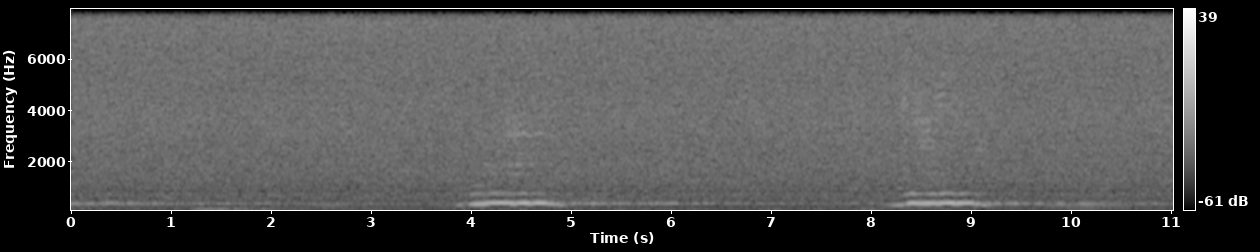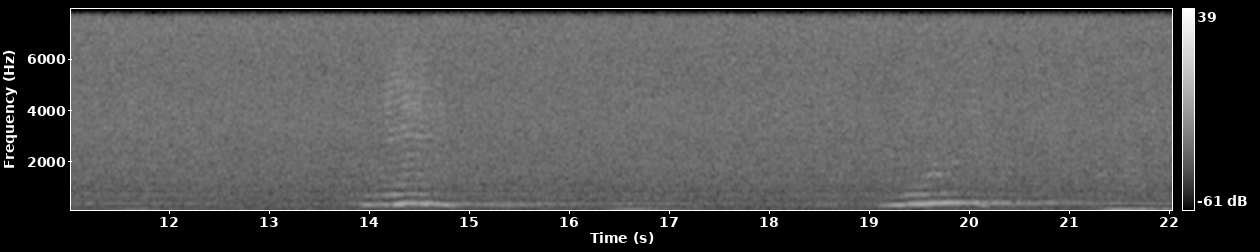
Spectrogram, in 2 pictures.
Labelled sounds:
4.1	4.6	humpback whale, 0.80 to 3.2 kHz
14.1	14.6	humpback whale, 1.0 to 3.1 kHz

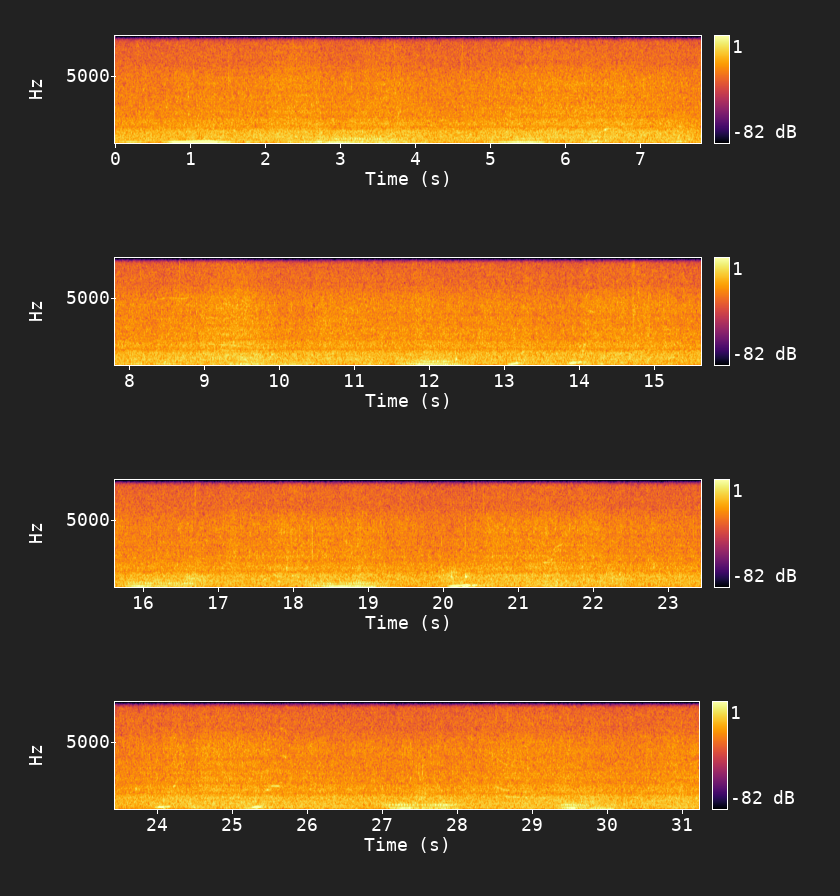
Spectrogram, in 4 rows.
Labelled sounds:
8.5	8.8	humpback whale, 4.9 to 5.1 kHz

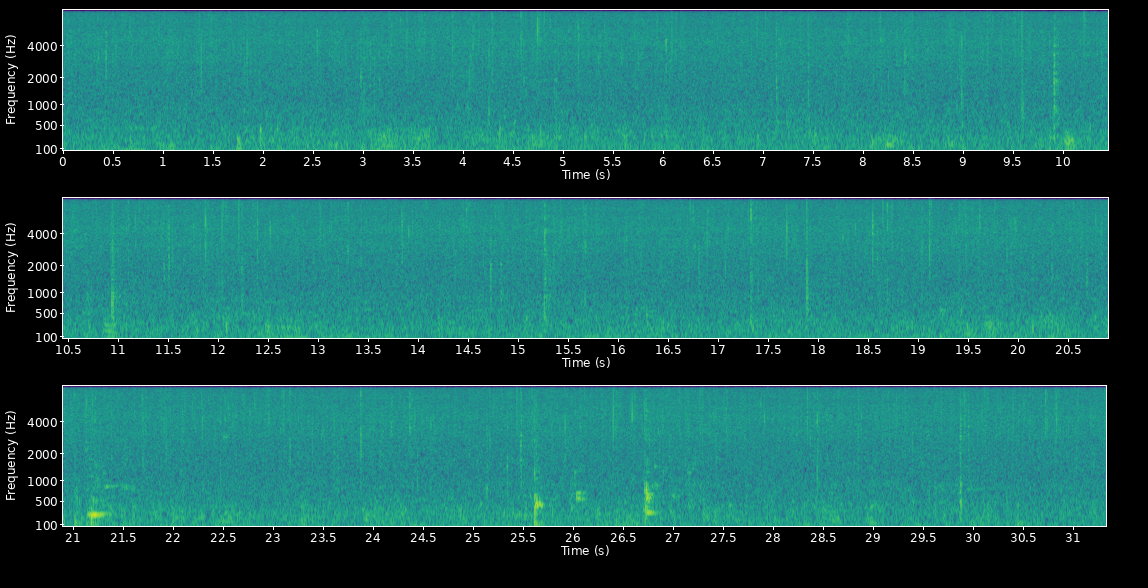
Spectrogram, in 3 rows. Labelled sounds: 21.3	21.6	humpback whale, 0.78 to 0.91 kHz

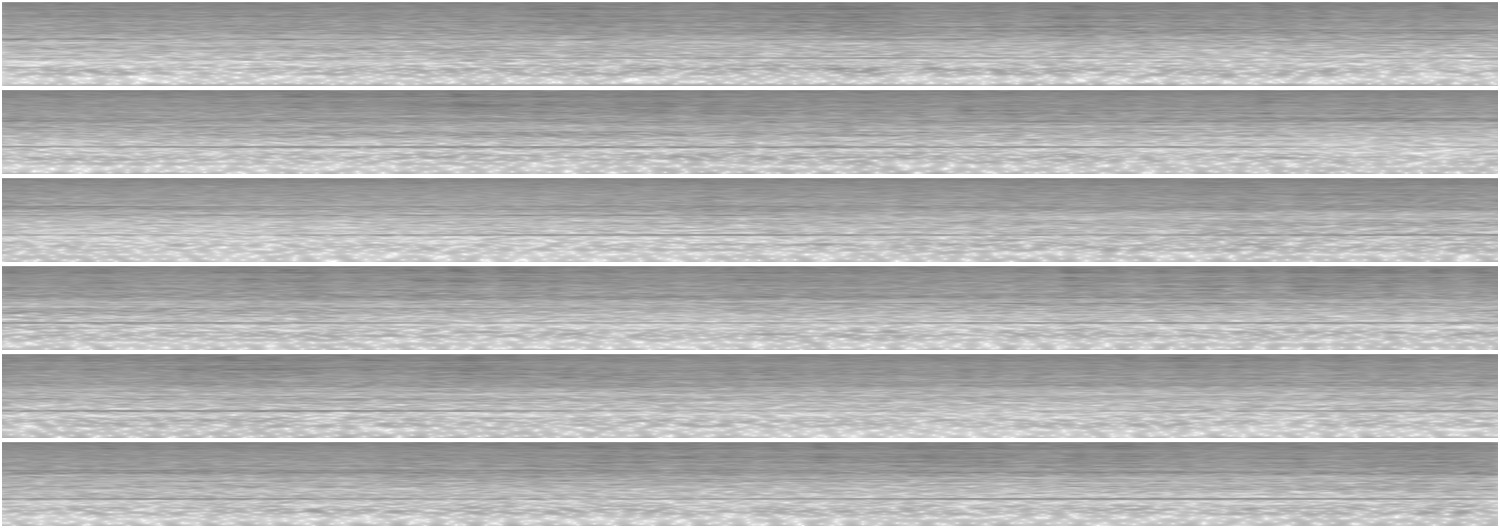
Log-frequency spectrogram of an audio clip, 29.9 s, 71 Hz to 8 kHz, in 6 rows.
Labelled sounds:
9.1	9.5	vessel noise, 1.4 to 1.7 kHz

